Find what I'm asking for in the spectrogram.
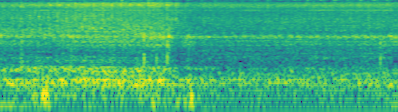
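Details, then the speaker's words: Vauxhall Astra rescued from scrapyard, previously making a horrible exhausty rattle (one bolt still missing; loose timing chain found earlier): now a steady, even idle with a low smooth hum and no rattle; normal idle, problem gone. "If it makes that horrible kind of exhaustly rattling noise, then we have failed. Oh my god, it's not doing it."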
